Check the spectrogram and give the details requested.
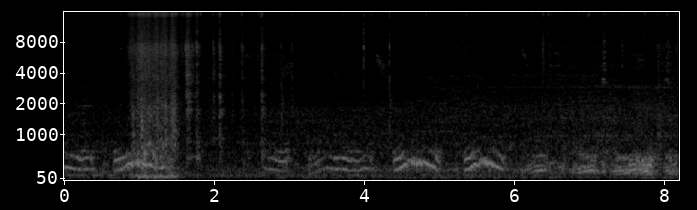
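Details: Racing pigeons cooing in arched, rising-then-falling low phrases repeated every second or so, after an opening burst of wing flapping.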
